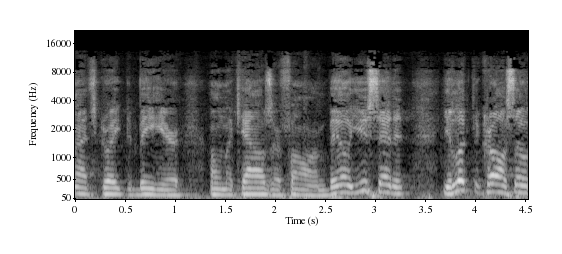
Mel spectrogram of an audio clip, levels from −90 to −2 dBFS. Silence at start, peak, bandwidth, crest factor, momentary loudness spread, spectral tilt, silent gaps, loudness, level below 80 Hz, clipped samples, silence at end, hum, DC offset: 0 s; -4 dBFS; 13.5 kHz; 18 dB; 11 LU; -3.5 dB/octave; none; -22 LUFS; -44 dBFS; under 0.1%; 0 s; none; under 0.1%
